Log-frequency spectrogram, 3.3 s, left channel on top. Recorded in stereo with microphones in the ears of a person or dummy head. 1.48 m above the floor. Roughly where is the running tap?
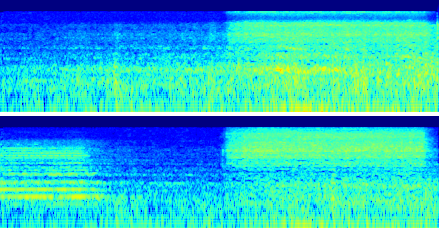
Right.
